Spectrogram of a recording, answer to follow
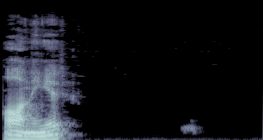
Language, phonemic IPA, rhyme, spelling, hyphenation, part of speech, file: Norwegian Bokmål, /ˈɑːnɪŋər/, -ər, aninger, an‧ing‧er, noun, Nb-aninger.ogg
- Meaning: indefinite plural of aning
